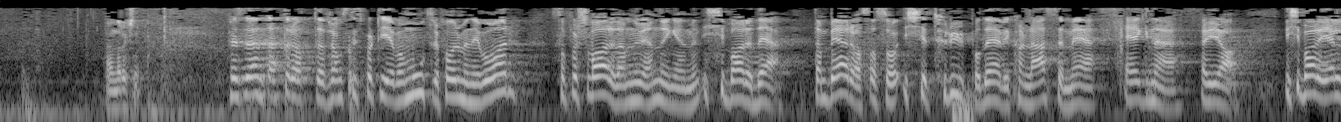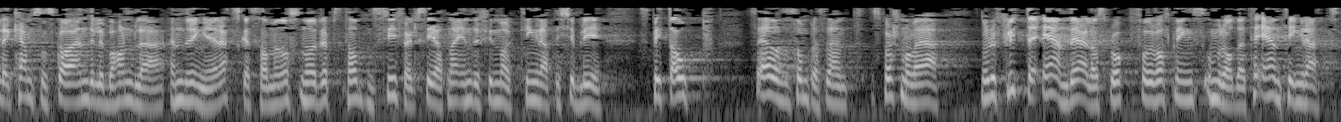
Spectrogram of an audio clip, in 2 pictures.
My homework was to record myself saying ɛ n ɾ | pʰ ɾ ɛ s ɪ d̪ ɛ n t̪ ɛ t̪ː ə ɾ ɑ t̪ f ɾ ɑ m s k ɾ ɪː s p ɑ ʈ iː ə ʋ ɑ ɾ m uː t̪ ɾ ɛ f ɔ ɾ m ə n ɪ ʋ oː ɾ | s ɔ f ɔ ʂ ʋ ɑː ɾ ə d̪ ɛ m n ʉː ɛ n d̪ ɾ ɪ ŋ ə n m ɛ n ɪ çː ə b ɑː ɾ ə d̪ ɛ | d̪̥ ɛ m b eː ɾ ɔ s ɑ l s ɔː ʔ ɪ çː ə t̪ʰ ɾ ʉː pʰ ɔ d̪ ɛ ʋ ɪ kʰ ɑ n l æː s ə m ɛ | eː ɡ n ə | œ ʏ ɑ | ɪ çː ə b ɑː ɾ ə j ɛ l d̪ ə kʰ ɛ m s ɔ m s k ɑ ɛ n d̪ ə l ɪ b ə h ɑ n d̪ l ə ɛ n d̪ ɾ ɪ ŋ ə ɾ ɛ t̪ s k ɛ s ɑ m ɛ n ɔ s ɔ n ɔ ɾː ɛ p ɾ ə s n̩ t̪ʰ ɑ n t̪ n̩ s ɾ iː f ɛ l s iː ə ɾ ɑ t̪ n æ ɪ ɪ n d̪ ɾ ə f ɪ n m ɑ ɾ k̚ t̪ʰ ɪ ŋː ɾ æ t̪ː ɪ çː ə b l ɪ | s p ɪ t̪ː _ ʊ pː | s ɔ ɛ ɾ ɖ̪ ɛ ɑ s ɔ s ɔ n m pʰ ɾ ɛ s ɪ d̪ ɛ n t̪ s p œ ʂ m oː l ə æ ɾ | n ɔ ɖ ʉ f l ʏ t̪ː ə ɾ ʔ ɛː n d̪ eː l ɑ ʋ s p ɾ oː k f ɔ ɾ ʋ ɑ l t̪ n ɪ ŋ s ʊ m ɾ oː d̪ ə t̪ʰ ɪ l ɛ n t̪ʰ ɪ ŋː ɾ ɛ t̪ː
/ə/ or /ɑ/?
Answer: ɑ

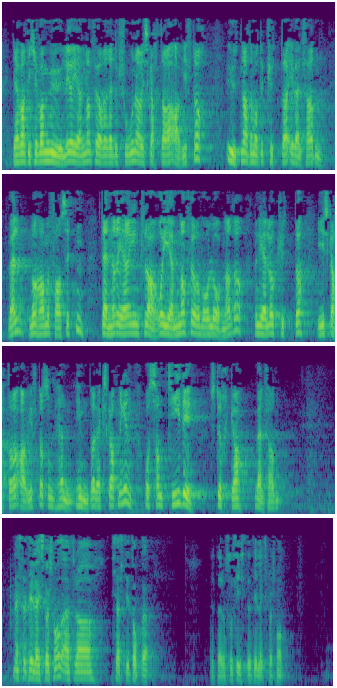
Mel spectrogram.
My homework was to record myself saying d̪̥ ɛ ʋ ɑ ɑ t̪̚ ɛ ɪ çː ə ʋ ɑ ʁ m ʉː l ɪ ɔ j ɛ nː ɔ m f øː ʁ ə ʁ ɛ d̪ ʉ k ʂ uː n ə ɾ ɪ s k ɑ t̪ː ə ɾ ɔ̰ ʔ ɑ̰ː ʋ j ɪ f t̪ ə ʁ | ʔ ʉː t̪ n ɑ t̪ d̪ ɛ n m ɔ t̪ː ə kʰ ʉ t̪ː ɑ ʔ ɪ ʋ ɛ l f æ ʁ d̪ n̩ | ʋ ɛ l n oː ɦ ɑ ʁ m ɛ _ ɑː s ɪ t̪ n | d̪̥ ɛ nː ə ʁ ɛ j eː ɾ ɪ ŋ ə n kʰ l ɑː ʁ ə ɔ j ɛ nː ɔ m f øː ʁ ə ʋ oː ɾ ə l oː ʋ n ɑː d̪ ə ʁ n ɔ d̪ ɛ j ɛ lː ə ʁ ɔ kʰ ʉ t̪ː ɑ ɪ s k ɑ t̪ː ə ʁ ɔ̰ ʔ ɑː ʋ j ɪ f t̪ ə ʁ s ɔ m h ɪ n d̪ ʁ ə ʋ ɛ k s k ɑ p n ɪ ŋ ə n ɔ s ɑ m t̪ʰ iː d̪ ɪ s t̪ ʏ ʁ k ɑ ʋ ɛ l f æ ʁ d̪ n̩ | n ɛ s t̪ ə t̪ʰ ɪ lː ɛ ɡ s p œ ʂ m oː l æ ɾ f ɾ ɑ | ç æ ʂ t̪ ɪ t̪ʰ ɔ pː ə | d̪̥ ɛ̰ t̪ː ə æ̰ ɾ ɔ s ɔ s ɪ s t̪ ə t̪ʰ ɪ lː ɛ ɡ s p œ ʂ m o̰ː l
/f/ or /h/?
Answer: f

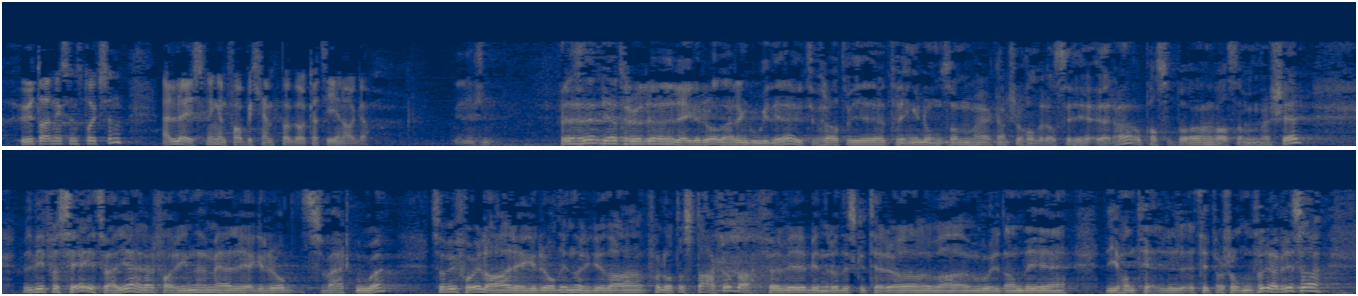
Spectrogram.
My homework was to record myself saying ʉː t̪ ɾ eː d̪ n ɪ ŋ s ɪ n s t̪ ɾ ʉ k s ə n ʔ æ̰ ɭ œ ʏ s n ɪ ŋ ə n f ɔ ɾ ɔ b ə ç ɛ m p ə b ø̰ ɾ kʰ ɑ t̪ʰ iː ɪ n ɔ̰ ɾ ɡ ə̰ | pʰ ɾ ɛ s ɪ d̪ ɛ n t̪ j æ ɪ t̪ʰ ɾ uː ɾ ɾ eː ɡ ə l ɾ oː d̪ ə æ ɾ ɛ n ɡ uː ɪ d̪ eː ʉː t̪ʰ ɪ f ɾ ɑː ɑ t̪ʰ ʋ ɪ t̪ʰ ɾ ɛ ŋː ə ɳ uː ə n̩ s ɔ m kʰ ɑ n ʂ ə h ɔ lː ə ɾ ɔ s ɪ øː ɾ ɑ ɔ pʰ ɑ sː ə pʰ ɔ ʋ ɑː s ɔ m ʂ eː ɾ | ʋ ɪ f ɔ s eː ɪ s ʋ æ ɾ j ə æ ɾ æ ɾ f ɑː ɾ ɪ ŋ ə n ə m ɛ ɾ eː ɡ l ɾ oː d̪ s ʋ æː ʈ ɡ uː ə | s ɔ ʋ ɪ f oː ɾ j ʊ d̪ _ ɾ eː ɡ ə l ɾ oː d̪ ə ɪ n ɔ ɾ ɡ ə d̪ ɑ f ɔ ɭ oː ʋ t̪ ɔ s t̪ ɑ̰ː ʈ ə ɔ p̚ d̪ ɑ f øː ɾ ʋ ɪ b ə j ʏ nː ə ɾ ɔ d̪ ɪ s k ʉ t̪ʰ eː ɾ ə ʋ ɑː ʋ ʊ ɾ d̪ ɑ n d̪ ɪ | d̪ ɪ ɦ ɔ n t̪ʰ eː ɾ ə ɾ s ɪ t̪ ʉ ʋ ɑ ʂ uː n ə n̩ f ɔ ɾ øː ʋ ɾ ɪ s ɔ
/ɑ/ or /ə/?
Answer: ɑ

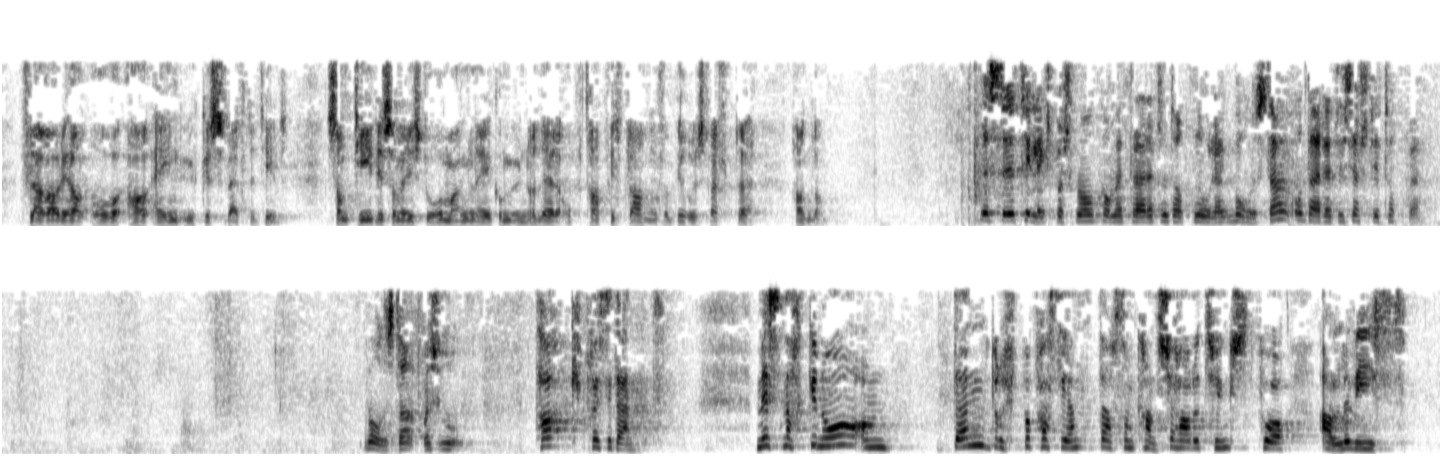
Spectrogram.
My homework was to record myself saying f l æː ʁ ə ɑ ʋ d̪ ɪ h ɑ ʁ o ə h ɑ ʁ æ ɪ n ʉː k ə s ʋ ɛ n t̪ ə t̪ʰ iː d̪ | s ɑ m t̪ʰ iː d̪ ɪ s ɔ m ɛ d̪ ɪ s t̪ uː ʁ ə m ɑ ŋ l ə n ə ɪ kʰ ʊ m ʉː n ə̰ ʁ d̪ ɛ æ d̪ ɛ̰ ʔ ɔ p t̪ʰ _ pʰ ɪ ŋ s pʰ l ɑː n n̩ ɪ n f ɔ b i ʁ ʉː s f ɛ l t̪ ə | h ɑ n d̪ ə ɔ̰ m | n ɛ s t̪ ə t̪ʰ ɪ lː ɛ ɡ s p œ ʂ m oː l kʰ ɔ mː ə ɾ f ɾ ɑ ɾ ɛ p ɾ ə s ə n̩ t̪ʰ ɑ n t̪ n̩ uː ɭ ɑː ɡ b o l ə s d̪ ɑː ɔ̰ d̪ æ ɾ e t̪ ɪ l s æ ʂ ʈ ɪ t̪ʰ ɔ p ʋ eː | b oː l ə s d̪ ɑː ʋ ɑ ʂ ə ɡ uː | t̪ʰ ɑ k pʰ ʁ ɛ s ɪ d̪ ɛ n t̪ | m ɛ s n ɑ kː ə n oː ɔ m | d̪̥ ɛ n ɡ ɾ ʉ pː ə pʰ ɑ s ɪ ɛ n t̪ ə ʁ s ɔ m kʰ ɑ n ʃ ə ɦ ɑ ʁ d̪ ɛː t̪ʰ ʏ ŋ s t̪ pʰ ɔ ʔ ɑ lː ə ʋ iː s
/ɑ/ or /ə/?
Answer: ɑ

